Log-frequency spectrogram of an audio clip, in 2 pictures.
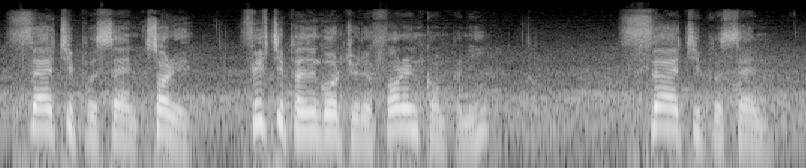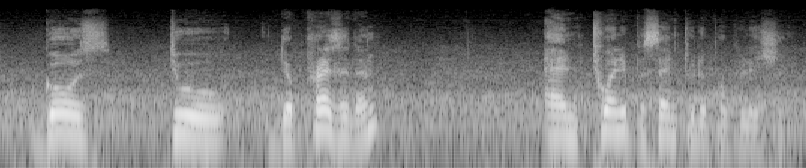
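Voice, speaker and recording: A man's voice: fairly high pitch, lively intonation, moderate pace, long pauses, dark tone, a little hiss or hum. A man from Cameroon, a party member, speaking earnestly and with passion in an outdoor street interview. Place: outdoors at a conference venue, street traffic.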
